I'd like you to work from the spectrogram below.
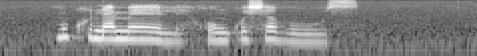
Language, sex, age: Northern Sotho, female, 20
